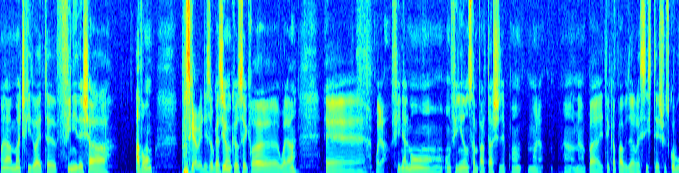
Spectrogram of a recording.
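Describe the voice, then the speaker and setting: A man speaks in a monotone, flat intonation with long, frequent pauses and big swings in loudness. The recording is very clean, with a silent background. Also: fairly low pitch for a man, moderate pace. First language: not French (speaking French). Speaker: football coach. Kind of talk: press conference. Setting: post-match press conference. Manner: halting, many hesitations.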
